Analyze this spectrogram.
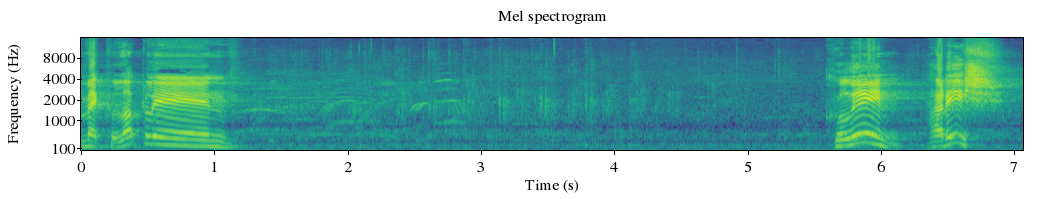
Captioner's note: audience cheers and applause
